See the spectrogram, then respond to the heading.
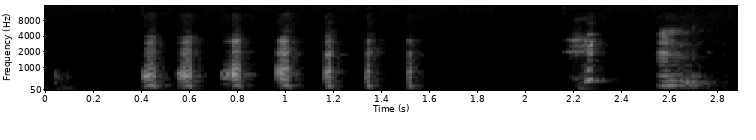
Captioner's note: laughter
